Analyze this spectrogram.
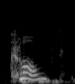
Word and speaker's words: compte: Yeah, do not think about how it's spelled because it will scare you all because it's got an M and a P and a T, just say compte, like C-O-N-T, imagine it's that.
